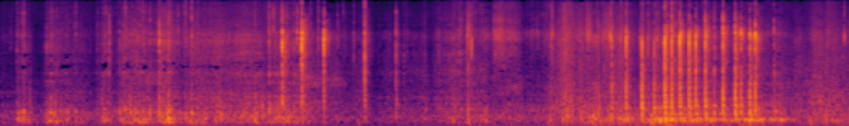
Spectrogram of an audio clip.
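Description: Folding pocket knife blade cutting along the tape and cardboard of a box, with scattered scrapes and clicks, then a quick run of rapid ticks near the end as the blade is drawn along the seam.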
